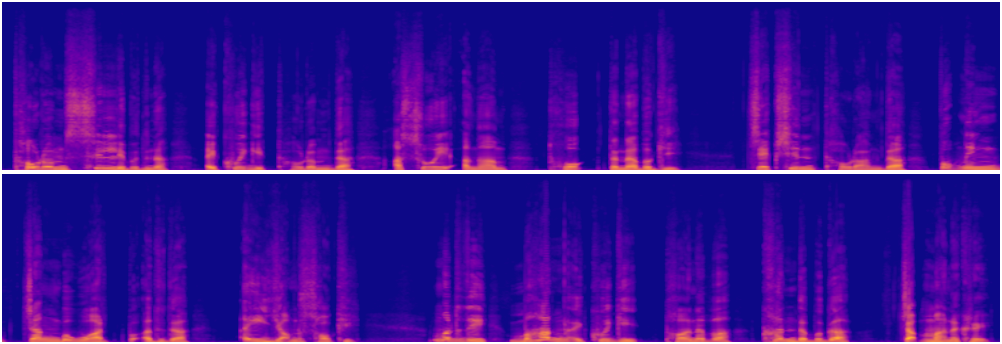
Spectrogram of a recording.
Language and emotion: Manipuri, angry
